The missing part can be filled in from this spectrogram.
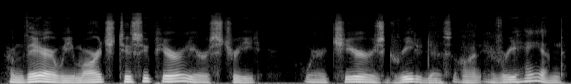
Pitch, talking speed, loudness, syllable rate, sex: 110 Hz, 145 wpm, -17 LUFS, 4.2 syllables/s, male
